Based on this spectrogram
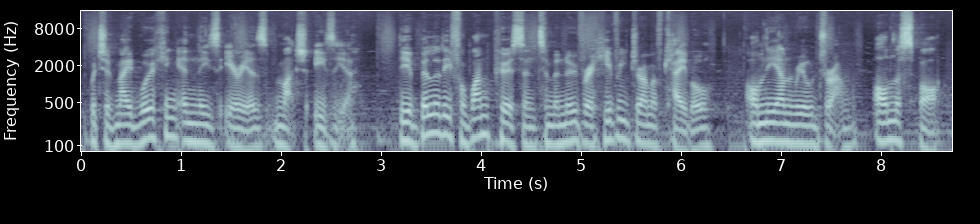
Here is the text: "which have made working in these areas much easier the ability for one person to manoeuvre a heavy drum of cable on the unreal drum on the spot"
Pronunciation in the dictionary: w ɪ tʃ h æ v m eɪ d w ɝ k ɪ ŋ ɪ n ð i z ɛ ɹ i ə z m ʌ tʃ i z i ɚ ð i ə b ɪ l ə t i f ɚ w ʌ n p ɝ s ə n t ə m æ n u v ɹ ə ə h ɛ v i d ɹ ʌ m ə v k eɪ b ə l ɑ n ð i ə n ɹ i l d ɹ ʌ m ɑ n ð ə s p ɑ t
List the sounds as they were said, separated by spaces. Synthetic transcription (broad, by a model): w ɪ tʃ h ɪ v m eɪ d w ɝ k ɪ ŋ ɪ n ð i z ɛ ɹ i ə z m ʌ tʃ i z i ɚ ð i ə b ɪ l ə t i f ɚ w ʌ n p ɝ s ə n t ə m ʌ n u v ɹ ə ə h ɛ v i d ɹ ʌ m ə v k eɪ b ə l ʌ n ð i ə n ɹ i l d ɹ ʌ m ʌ n ð ə s p ɑ t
